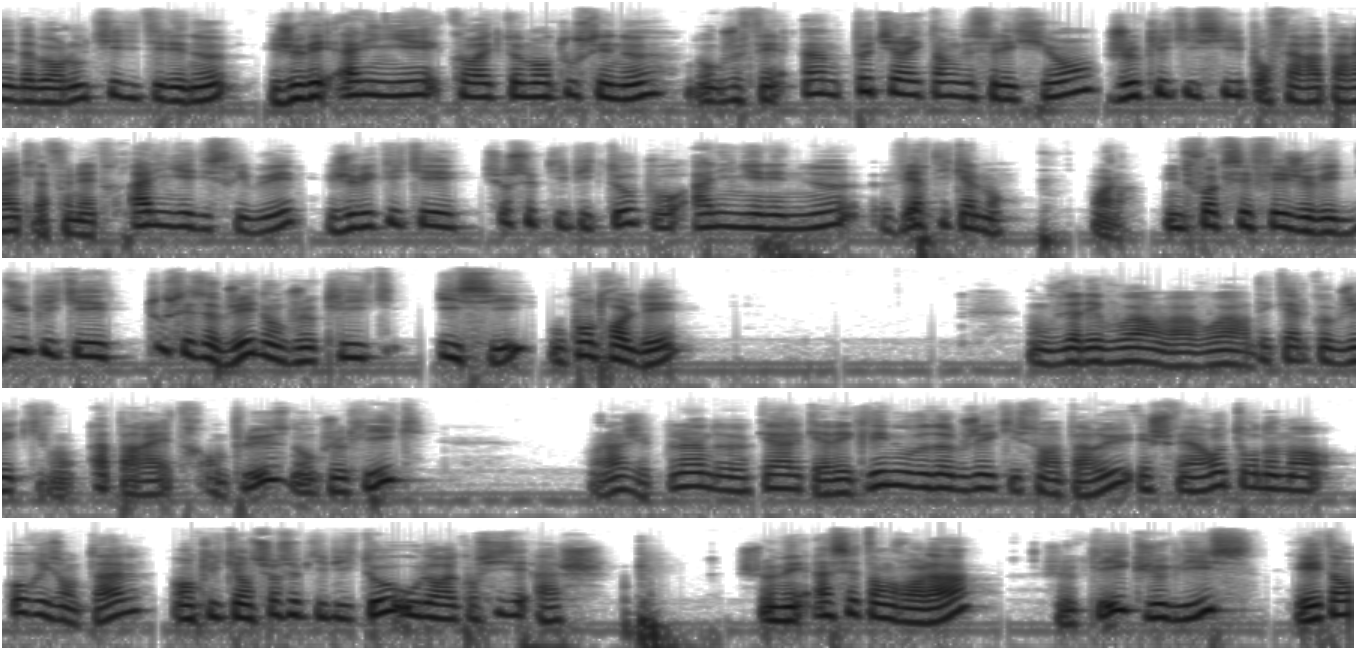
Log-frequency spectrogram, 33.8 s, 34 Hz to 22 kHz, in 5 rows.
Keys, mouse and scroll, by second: 0.8 click, 1.8-4.9 drag, 7.5 click, 12.0 click, 12.7 click, 18.2 click, 22.2 click, 30.3 h, 32.6-33.8 drag.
